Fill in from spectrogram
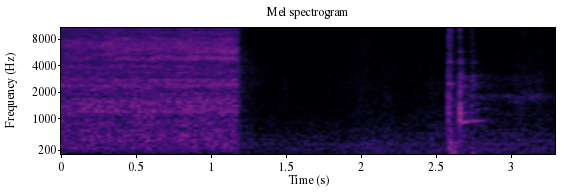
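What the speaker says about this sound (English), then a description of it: "we'll continue on with a rag and some parts cleaner directly on that" Parts cleaner sprayed from an aerosol can onto a truck's differential mating surface, giving a steady close hiss for about a second that stops abruptly, followed by a few faint handling clicks.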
